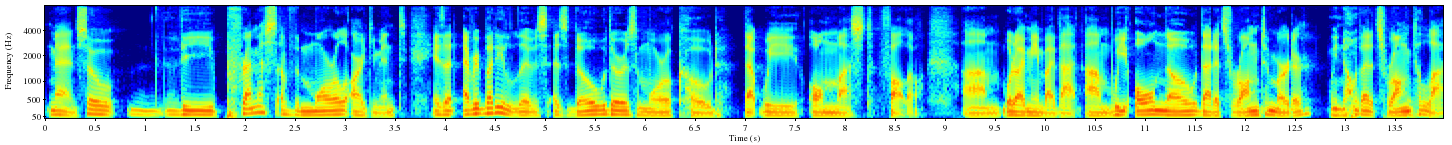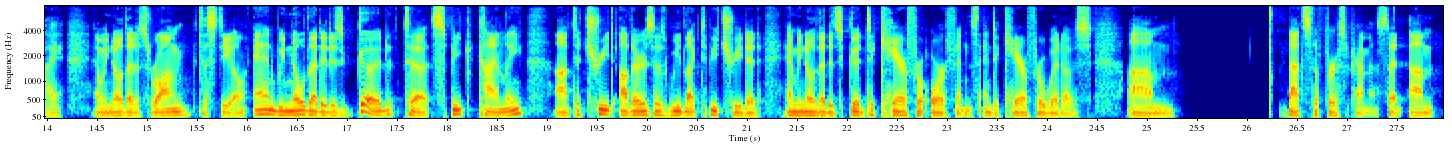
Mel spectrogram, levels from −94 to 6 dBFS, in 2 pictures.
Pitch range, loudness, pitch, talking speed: 80-105 Hz, -19 LUFS, 90 Hz, 210 wpm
